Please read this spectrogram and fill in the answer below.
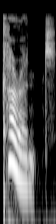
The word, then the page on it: current: anglais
